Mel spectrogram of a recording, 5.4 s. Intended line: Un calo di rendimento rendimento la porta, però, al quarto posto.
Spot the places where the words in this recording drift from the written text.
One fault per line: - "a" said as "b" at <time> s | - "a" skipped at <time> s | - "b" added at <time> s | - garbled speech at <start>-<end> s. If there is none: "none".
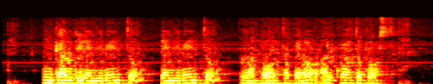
none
